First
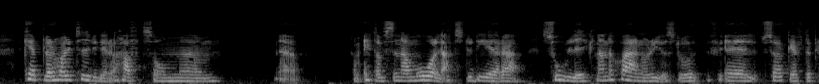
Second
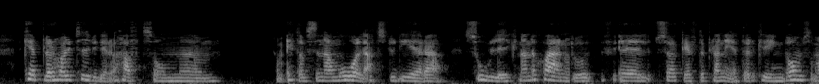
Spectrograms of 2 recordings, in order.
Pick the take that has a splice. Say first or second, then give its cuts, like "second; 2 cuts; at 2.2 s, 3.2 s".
second; 2 cuts; at 2.7 s, 5.7 s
